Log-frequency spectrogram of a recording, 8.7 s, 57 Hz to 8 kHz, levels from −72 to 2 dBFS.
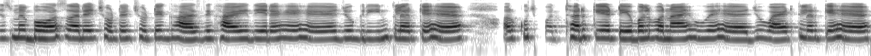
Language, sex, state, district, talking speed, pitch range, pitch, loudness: Hindi, female, Odisha, Khordha, 195 wpm, 260-275 Hz, 270 Hz, -16 LUFS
